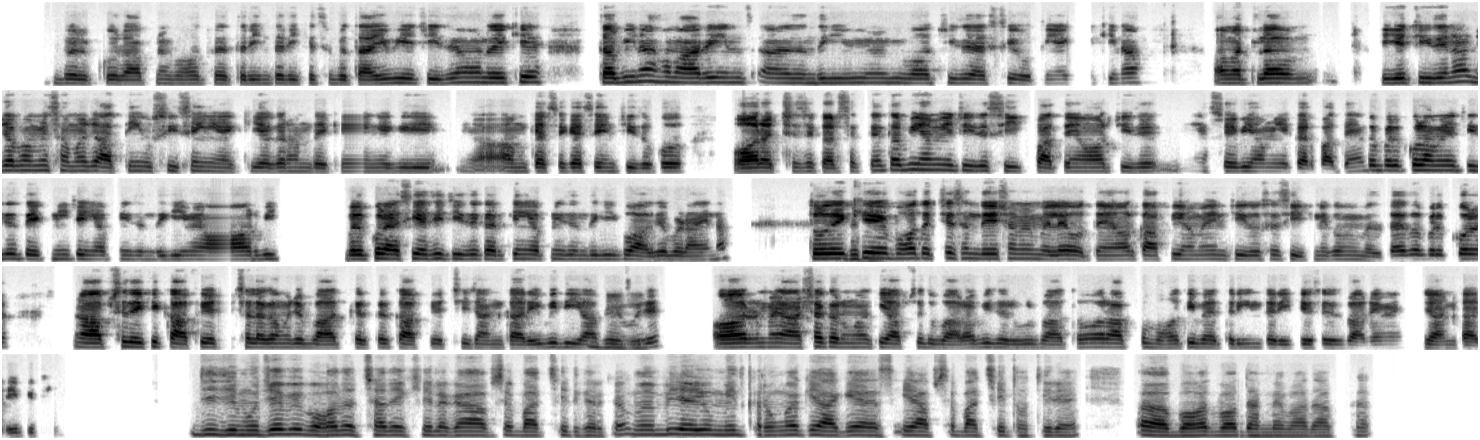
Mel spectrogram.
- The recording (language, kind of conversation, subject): Hindi, unstructured, क्या फिल्मों में मनोरंजन और संदेश, दोनों का होना जरूरी है?
- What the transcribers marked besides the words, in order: tapping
